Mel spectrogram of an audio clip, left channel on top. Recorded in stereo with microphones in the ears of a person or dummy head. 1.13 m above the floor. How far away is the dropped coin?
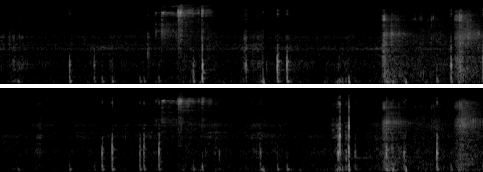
About 5.5 m.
